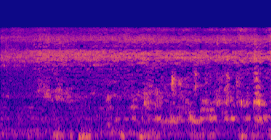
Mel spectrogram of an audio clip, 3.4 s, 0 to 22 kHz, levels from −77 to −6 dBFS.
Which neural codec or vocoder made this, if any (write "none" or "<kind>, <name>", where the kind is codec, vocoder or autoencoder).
vocoder, Vocos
